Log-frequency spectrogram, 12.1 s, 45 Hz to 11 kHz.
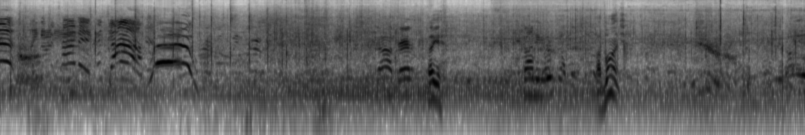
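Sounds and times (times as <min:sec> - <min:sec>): spectators shouting encouragement: 0:00.0 - 0:03.9
bike tyres rolling on gravel: 0:00.0 - 0:12.0.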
